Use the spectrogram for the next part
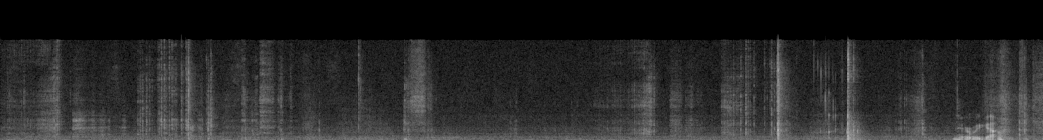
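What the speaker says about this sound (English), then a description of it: "So I'm gonna come in and miter cut those." Scissors make miter cuts on paper tabs of a full-sheet gift bag, producing scattered crisp snips and paper rustles close by, with speech heard during the clip.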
